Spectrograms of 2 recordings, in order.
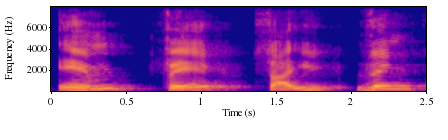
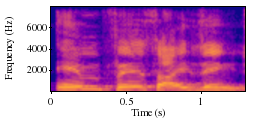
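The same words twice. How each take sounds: First: एम्फेसाइजिंग very slowly, each syllable on its own; syllable division. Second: Said in the usual way. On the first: Shown as a demonstration. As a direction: clear gaps between all the syllables of एम्फेसाइजिंग. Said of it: "तोड़ना मतलब syllable division". (एम्फेसाइजिंग, एक-एक syllable अलग करके) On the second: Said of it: "तोड़ तोड़ के पढ़ो ना".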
